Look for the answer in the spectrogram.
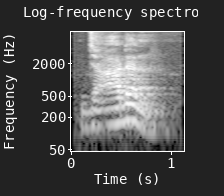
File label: "snake", Sora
